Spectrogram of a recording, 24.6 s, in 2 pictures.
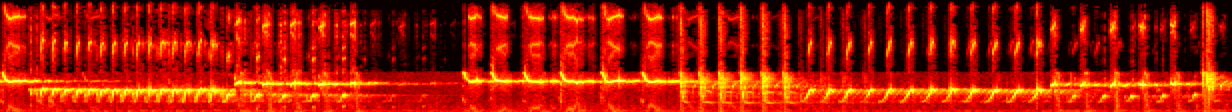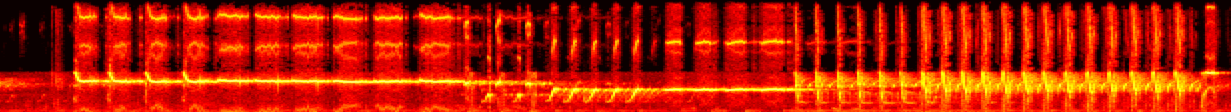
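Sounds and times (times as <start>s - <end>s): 
bird chirps and whistle: 0.0s - 24.6s.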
